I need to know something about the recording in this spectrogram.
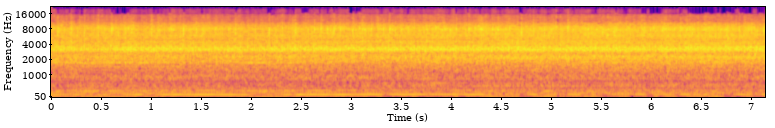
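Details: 2020 BMW S1000RR at its 600-mile first service, run for a few seconds after an oil change with 4 quarts to cycle oil: steady, even idle with a smooth low drone, no knocks or misses. Sounds healthy.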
